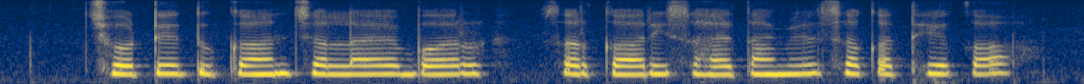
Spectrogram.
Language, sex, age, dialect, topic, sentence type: Chhattisgarhi, female, 18-24, Northern/Bhandar, banking, question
